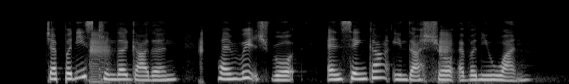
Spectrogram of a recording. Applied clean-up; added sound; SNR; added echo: neural mask model DeepFilterNet 3.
